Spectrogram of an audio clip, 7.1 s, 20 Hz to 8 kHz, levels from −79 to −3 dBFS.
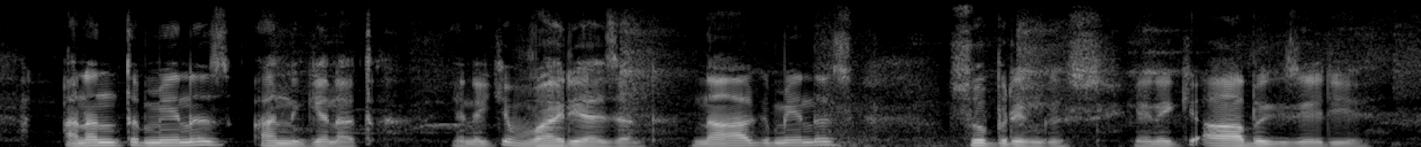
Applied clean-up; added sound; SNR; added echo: none; none; none; none.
